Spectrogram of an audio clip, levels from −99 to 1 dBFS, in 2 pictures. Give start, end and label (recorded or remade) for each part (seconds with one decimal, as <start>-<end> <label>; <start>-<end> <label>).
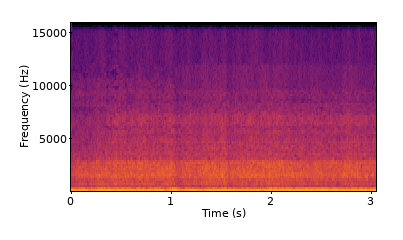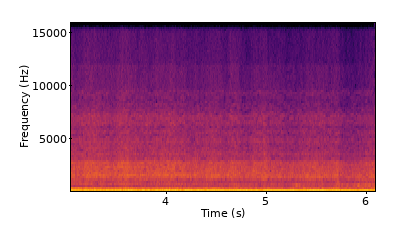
0.0-3.0 recorded; 3.0-3.8 remade; 3.8-6.1 recorded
